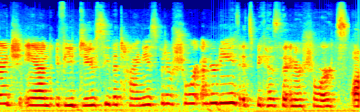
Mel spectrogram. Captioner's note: none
